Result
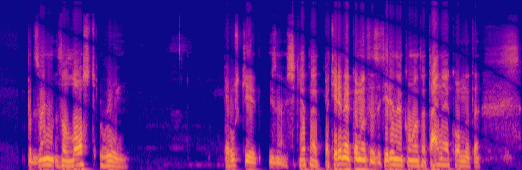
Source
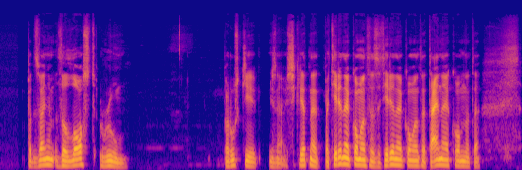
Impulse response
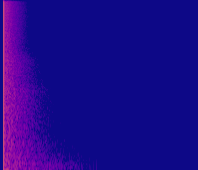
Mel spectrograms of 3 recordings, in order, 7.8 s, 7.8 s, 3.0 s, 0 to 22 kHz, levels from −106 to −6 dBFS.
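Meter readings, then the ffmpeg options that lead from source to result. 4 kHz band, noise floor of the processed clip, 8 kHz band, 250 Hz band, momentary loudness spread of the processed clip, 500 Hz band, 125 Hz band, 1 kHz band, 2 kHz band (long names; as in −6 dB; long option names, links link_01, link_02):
−4.0 dB, below −85 dBFS, −2.5 dB, −5.0 dB, 13 LU, −5.5 dB, −6.5 dB, −3.5 dB, −8.5 dB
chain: -filter_complex "[0:a]aeval=exprs='clip(val(0),-1,0.0708)':channel_layout=same,asplit=2[link_01][link_02];[link_02]afreqshift=-0.57[link_03];[link_01][link_03]amix=inputs=2:normalize=1"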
